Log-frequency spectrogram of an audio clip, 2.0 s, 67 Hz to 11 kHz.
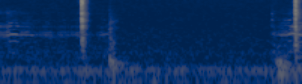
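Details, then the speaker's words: BMW X3 M Sport (2007, 57 plate), all dash lights working: key turned to start gives only a single click each time, no cranking; bump starts but jump start fails; fault was the starter motor. "Now I'm going to start the engine and nothing. All you can hear is a click."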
